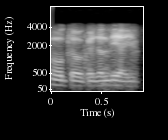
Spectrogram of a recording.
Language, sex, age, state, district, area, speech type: Urdu, male, 18-30, Bihar, Saharsa, rural, conversation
